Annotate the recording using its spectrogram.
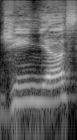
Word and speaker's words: Jeen-yuhs: Donda is the name of his mother, D-O-N-D-A, Donda West. Okay. He has a documentary out right now on Netflix called Genius. It's spelled J-E-E-N-Y-U-H-S, Genius.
